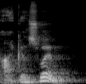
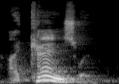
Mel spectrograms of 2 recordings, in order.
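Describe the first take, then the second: First: The word 'can' is unstressed and weak. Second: The word 'can' is stressed and full. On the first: The speaker can swim. The speaker calls it right. "But you should say" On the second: It sounds like the speaker cannot swim. The speaker calls it wrong. "was it a negative because you stressed it?"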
